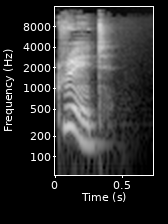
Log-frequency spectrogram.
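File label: "grid", British English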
